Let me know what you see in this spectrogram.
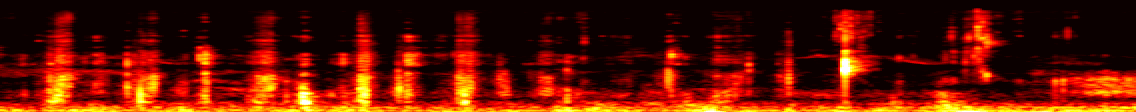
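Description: Close-miked chewing of a fried samosa, a steady run of short wet crunches and mouth clicks. About four seconds in there is one sharp, much louder click.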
